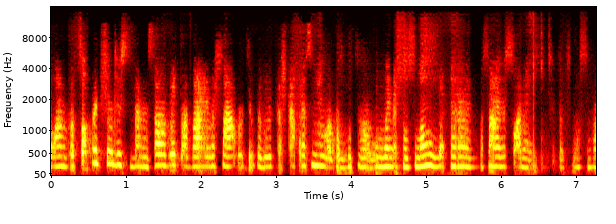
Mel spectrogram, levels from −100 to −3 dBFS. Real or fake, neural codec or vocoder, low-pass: fake; codec, 44.1 kHz, 0.9 kbps, DAC; 14.4 kHz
